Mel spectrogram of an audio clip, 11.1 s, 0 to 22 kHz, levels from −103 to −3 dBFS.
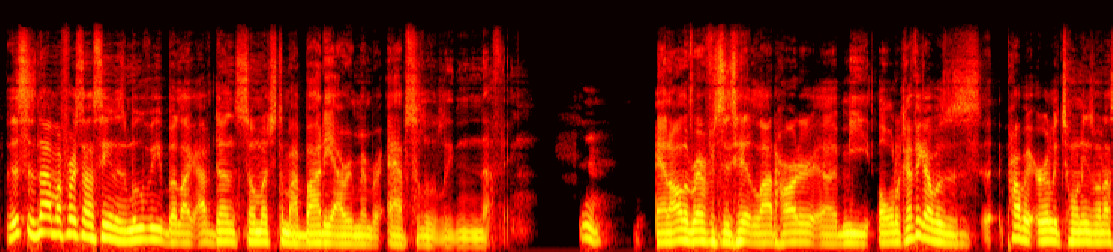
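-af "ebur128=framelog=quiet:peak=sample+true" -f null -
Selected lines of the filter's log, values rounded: Integrated loudness:
  I:         -27.9 LUFS
  Threshold: -38.4 LUFS
Loudness range:
  LRA:         5.4 LU
  Threshold: -49.0 LUFS
  LRA low:   -32.6 LUFS
  LRA high:  -27.1 LUFS
Sample peak:
  Peak:      -15.3 dBFS
True peak:
  Peak:      -15.1 dBFS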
